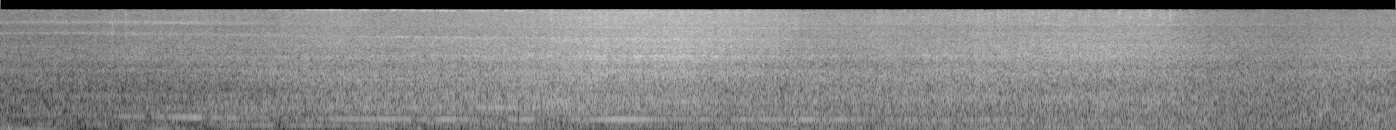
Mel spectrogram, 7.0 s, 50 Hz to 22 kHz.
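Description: Northern Class 195 diesel multiple unit passing close by over a level crossing: engine and wheels on the rails, loudest about three seconds in. A steady whine runs through it.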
